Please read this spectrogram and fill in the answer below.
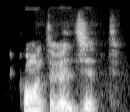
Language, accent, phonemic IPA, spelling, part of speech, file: French, Canada, /kɔ̃.tʁə.dit/, contredite, verb, LL-Q150 (fra)-contredite.wav
- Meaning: feminine singular of contredit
